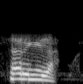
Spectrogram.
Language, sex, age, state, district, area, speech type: Tamil, male, 60+, Tamil Nadu, Perambalur, rural, conversation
